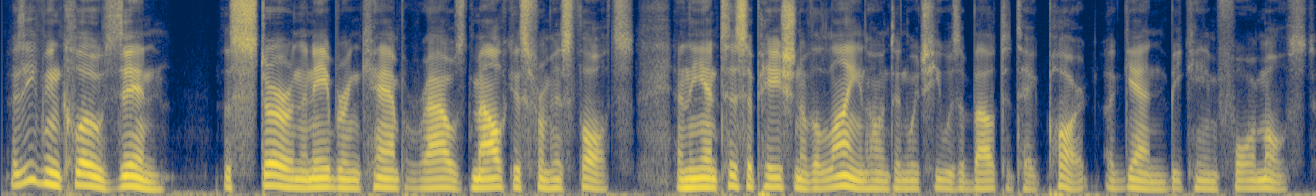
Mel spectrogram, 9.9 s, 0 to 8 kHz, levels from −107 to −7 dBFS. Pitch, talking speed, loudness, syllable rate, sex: 130 Hz, 200 wpm, -18 LUFS, 5.7 syllables/s, male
